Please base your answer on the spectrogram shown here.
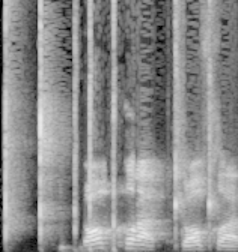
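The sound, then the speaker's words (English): A few soft, polite golf claps, sharp isolated taps scattered between stretches of people talking, offered to the winner of a golf trick-shot video contest. “golf clap there.”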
